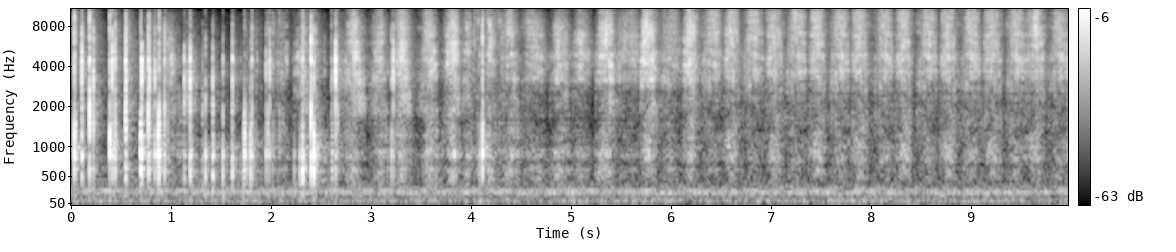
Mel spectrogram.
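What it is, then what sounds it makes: Cardboard eyeshadow palette. Long nails tap and scratch the embossed front cover of a flat, glossy pink, hand-sized paperboard eyeshadow palette held in both hands. Quick, sharp, crisp taps come first, then settle into a steady rhythm of bright, hissing scratch strokes across the cardboard.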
